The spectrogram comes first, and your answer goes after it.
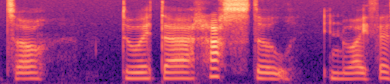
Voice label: "rhastl", Welsh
